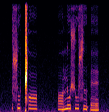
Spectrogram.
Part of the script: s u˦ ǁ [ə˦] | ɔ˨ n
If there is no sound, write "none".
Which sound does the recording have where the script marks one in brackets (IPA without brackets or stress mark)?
ɔ˦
